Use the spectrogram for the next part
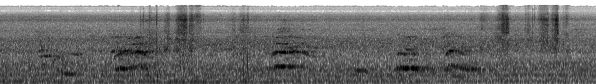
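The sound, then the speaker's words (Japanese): A woman's loud moaning carries from a neighboring reinforced-concrete apartment building, muffled, rising and falling in repeated drawn-out wails over a steady background hiss. “いやうちのマンション鉄筋コンクリートやねんはいはい隣のマンションも鉄筋コンクリートやねんけど、うん、バカでっかい喘ぎ声出す女がおる近くに”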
